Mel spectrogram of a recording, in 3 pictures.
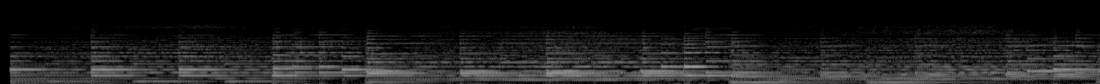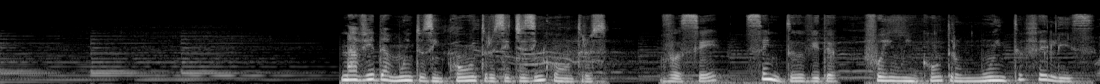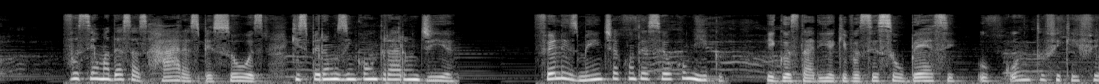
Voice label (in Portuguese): ROM BONS MOMENTOS JUNTOS FEM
